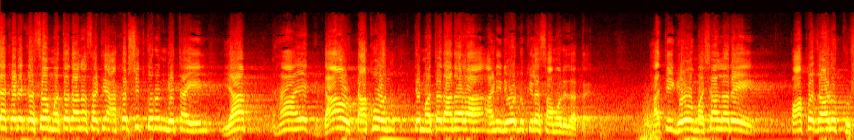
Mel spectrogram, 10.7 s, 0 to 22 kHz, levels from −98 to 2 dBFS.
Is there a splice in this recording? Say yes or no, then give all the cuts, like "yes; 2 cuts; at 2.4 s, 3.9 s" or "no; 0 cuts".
yes; 1 cut; at 8.1 s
